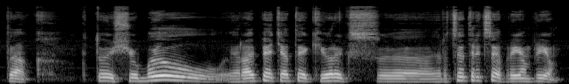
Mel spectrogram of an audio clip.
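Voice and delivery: ordinary talk

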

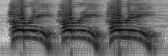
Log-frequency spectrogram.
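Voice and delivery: high, loud urgent puffs; urgent puffing. A narrator's reading. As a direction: puff it out in a rush. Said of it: "he puffed".

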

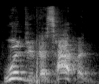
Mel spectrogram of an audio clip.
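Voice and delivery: high, loud aristocratic outrage; Thurston the thirty-third. Acted. Aristocrat hearing of a kidnapping, loud appalled exclamation. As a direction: exclaim through clenched teeth, appalled. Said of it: "aristocratic mien of talking through his teeth".

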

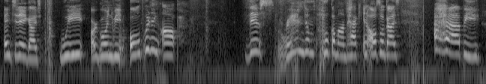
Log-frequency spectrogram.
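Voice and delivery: high, loud, hyped host greeting; big excited welcome to the viewers; video intro. Pretend. Host opening a video for viewers, high and loud.

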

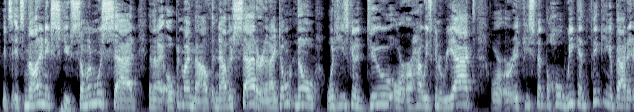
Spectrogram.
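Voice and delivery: usual speaking voice

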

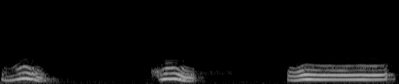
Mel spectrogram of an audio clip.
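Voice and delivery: "غو" as a separate, drawn-out ghuu; ghayn with damma. Shown as a demonstration. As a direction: sound out "غو" with a long rounded oo. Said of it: "كيف سننطق حرف الغين". (نطق "غو" بغين مضمومة ممدودة)

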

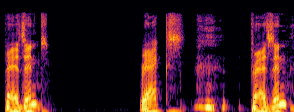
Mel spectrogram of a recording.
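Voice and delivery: put-on high New Zealand-accented clone answering roll; roll call voice. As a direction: pipe up high in a Kiwi drone.

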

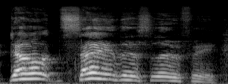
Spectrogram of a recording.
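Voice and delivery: loud, high, drawn-out protest; exasperated cry. Real, not acted. Reader scolds Luffy for his taunt, exasperated cry. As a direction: cry out in dismay at a friend's blunder.

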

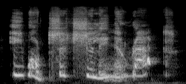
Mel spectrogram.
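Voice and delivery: very high, squeaky passing-on of news; gossiping crowd. Acted. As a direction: tell the next person, shocked. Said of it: "swept through the crowd in whispers".

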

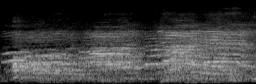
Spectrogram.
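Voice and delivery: long, slow, high drawn-out call; a slow, high summoning call. Acted. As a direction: call the giant from far away, stretching every word. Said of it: "He called out".

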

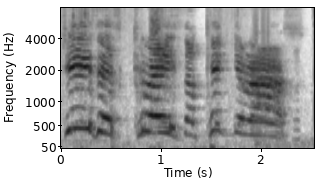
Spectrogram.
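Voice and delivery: loud, drawn-out outburst; exasperated threat. Pretend. Threatening a player begging for meat, loud slow outburst. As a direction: shout a slow threat in outrage.

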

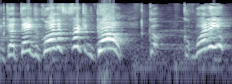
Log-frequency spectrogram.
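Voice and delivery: high, loud frustrated shouts; yelling. Real, not acted. Yelling at game.

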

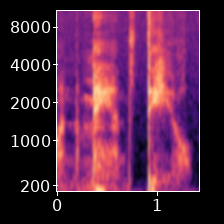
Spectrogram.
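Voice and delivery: ordinary talk

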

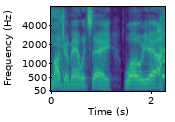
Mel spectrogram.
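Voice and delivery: lightly voiced low old wrestler drawl; a hint of a gruff veteran wrestler; Lanny Poffo impression. Mocking old wrestlers to friends, a light low wrestler voice. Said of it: "they sound like Lanny Poffo".

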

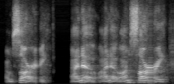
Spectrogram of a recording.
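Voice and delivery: ordinary delivery

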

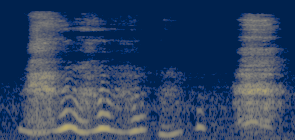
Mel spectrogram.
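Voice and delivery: soft, high squeaky laugh of scorn; scornful laugh. Real, not acted. Taunting the fan Tiến, a soft mocking giggle. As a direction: laugh him off with a thin giggle.

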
